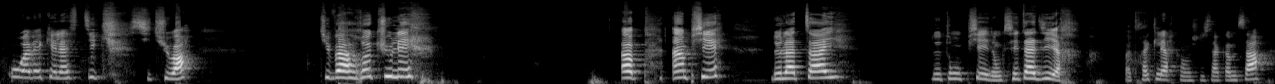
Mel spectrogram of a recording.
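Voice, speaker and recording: A woman's voice: sits high, sharp tone. A woman leading a guided leg workout, counting reps and cueing form as she exercises. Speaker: fitness coach.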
